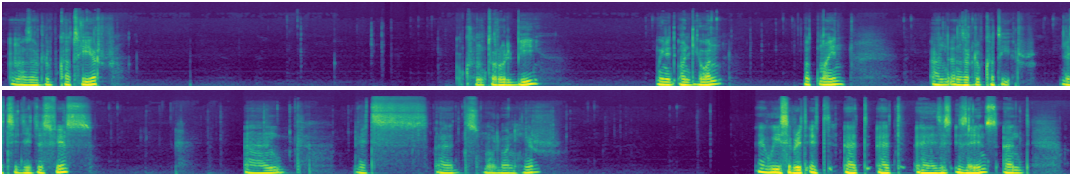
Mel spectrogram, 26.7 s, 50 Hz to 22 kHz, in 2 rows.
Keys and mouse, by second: 0.8 ctrl+r, 4.6 ctrl+r, 6.0 ctrl+b, 8.8 drag, 9.7 click, 11.3 click, 11.8 ctrl+r, 13.4 3, 13.6 click, 13.9 x, 15.1 Tab, 15.9 Tab, 16.8 ctrl+alt+middle click, 17.4 ctrl+r, 19.3 ctrl+alt+middle click, 20.2 3, 21.1 x, 22.0 Tab, 24.0 ctrl+alt+middle drag, 25.8 Tab.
